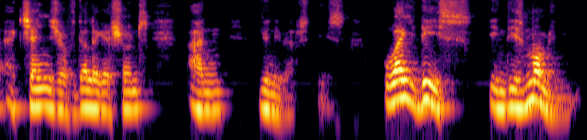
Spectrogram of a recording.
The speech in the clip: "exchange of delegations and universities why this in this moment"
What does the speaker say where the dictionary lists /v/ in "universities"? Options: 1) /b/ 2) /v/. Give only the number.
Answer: 1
